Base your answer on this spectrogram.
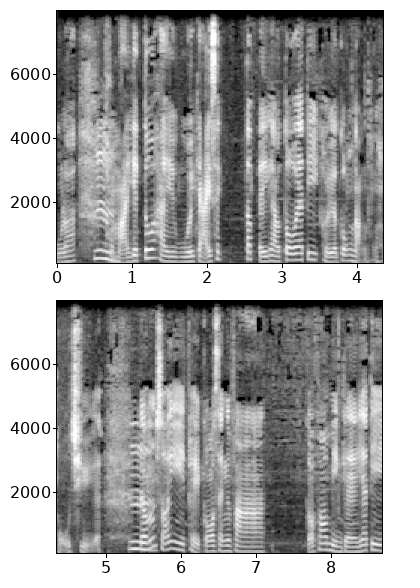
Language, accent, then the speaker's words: Cantonese; China; 即係我哋中國人都好講承傳。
